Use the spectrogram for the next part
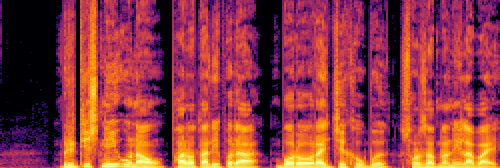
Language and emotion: Bodo, neutral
